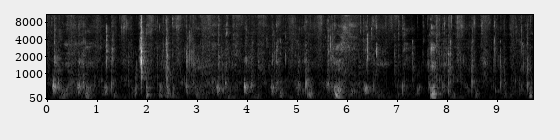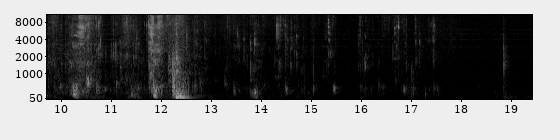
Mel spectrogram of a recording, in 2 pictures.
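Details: Chewing of raw food by Bounce, a pet pit bull, on a diet that includes lamb spine, beef kidney and horse meat. Heavy crunching bites come for about twelve seconds, then fade into quiet with a few soft sounds.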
